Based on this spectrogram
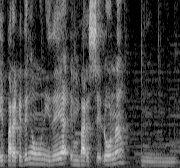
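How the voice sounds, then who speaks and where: A woman speaks in a Cuban accent at a medium pitch and a moderate pace. Her pitch varies in an ordinary way as music plays in the background. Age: 20s. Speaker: sports journalist. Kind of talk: casual talk to camera; informational guide.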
